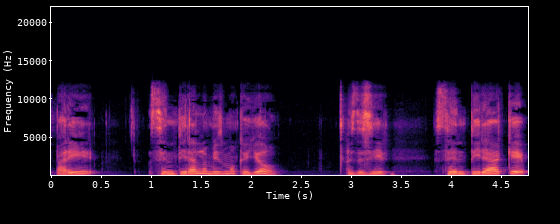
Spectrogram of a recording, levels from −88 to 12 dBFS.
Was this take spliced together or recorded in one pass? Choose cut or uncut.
uncut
